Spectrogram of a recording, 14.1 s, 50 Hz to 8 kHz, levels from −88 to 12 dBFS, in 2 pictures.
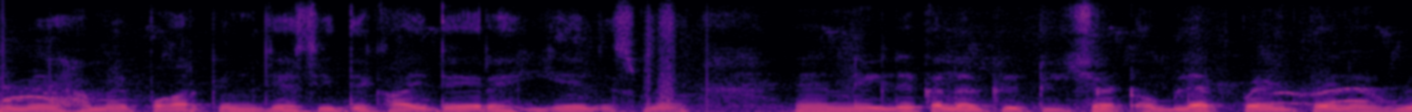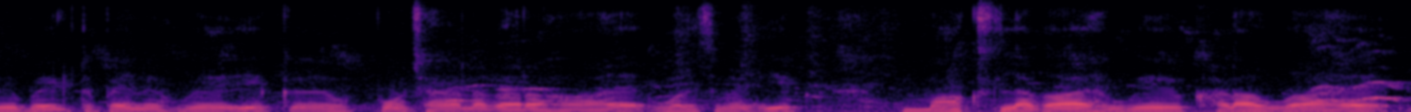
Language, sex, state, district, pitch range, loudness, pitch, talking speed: Hindi, male, Maharashtra, Nagpur, 125-135 Hz, -36 LUFS, 130 Hz, 150 wpm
